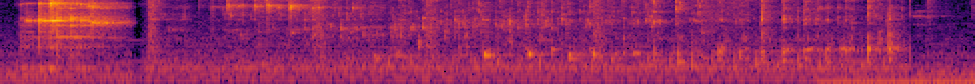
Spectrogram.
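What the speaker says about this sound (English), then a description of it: "you fill it up with spring water" Spring water pours into a glass jar holding a crystal, a close trickling stream with bright splashes and drips over a low hum, ending abruptly.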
